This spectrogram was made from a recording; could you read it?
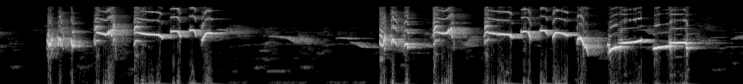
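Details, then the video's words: Oriental magpie-robin in loud, full 'gacor ngeplong' song, used to provoke a rival magpie-robin into answering: two bursts of rich, high, varied whistles and sharp chirps, fast and irregular, separated by a brief pause. "SUARA BURUNG KACER GACOR NGEPLONG MEMANCING KACER LAWAN AGAR LEKAS BUNYI NYAUT & GACOR!"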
